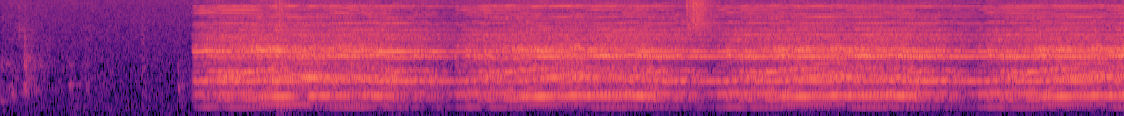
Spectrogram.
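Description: A toy truck plays a tinny electronic tune from a small speaker.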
